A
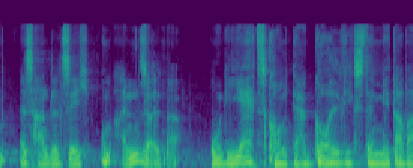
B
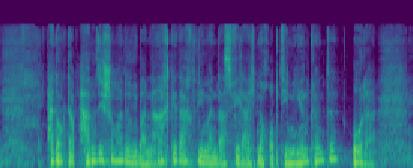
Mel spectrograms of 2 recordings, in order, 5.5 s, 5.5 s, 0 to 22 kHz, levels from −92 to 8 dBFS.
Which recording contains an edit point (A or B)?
B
